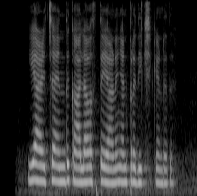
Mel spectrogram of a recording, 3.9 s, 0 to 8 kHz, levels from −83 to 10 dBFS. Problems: background conversations at intervals, low volume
